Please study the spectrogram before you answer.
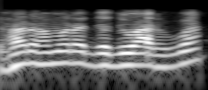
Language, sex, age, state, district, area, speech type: Hindi, male, 30-45, Bihar, Muzaffarpur, urban, conversation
